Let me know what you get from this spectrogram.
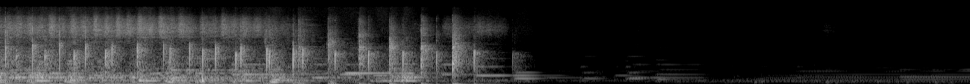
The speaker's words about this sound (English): I need a hand clap of praise.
